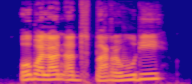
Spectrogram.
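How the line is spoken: Sudden call, man's voice. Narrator (German): rief plötzlich ein Mann in Uniform

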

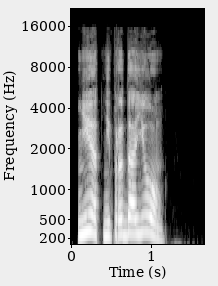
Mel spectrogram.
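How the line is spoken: Shouted reply. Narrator (Russian): крикнула Нина в ответ

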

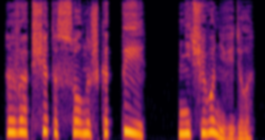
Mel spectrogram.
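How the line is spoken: Soft interruption. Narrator (Russian): мягко перебивает Джули

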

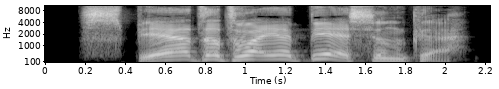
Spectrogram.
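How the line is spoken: Growl. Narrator (Russian): прорычал

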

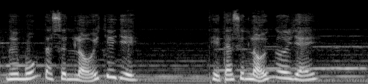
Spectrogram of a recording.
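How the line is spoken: Smiling girl. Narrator (Vietnamese): Cô gái mỉm cười nói

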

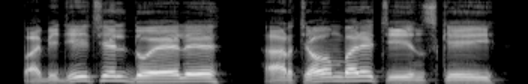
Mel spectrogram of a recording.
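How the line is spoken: Deep sing-song announcement. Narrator (Russian): басистый нараспев объявил клирик

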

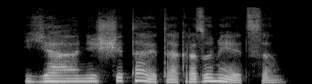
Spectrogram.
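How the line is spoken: Exhaled. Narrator (Russian): выдохнула Арлен

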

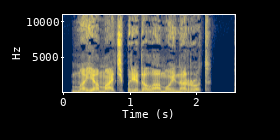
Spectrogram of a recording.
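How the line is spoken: Growled. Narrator (Russian): прорычал Малкольм

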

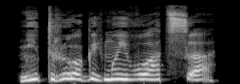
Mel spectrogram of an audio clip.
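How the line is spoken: Sobbing, strained. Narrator (Russian): всхлипнул Уэсли, с явным трудом выталкивая слова из горла

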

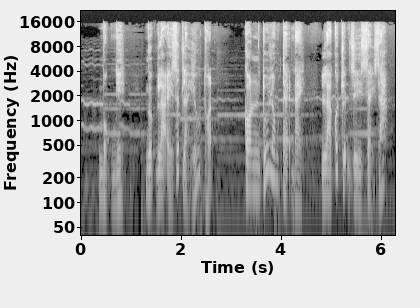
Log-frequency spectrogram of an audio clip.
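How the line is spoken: Moved, trembling old woman laughing. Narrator (Vietnamese): Tư bà lộ ra vẻ cảm động, run rẩy cười nói

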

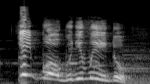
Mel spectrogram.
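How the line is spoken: Shriek. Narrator (Russian): взвизгнула Пелагея

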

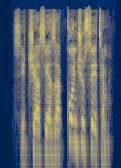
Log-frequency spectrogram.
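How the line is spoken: Werewolf growl. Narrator (Russian): зарычал оборотень

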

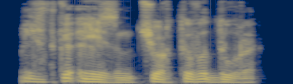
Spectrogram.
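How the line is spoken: Grim reply. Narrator (Russian): мрачно ответила Мира

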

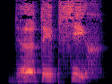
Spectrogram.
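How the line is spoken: Growled. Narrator (Russian): прорычал Квас

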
